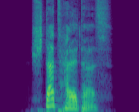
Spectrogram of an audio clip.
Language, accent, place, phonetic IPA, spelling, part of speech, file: German, Germany, Berlin, [ˈʃtatˌhaltɐs], Statthalters, noun, De-Statthalters.ogg
- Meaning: genitive of Statthalter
